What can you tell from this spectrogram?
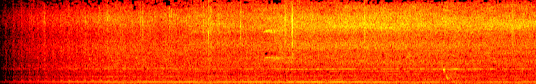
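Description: Street traffic noise: a steady low engine hum under a broad rush, fading in over the first second, with a couple of faint brief falling squeals later on.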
